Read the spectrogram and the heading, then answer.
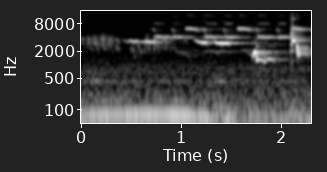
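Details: Nightingale song opening with soft, thin whistles held at one pitch, then a sharper phrase of descending notes ending in two loud clicking accents.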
